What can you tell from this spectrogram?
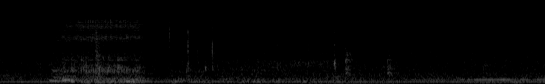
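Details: Sleeping Tibetan Terrier dog, diabetic and blind: low, rumbling breaths and soft snorts in a quiet room; snoring.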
